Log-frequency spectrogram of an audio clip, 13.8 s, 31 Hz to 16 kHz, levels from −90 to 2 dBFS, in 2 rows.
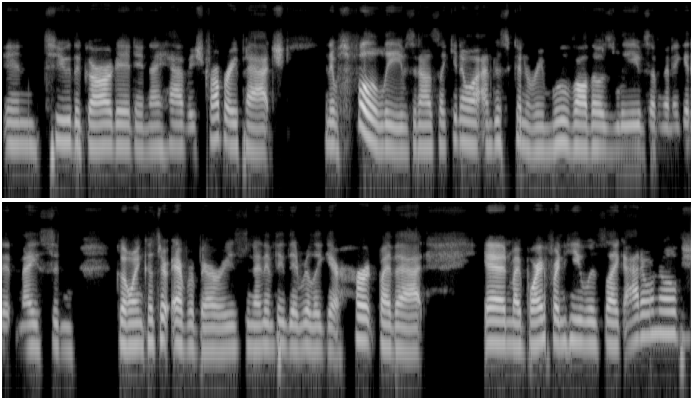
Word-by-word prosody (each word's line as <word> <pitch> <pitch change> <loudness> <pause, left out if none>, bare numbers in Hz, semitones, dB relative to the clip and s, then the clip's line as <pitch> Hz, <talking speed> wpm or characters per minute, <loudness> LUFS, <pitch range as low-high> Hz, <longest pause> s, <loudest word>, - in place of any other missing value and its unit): into 170 +2 -7
the 170 -1 -5
garden 160 0 +2
and 150 0 -9
I 155 0 -5
have 160 -2 -3
a 150 - -9
strawberry 180 0 0
patch 145 -3 0 0.4
and 170 - -10
it 170 - 0
was 150 - -7
full 195 - +7
of - - -4
leaves 150 -2 -4
and 160 - -8
I 155 - +1
was 155 +1 -5
like, 165 -1 -9
"You 195 - -8
know 180 -1 -1
what 170 - +1
I'm 160 - -2
just 180 0 -10
gonna 175 -5 -6
remove 155 +3 -5
all 155 -1 +5
those 155 -2 -4
leaves. 155 0 -7
I'm 155 - -6
going 150 0 -9
to 150 - -11
get 165 -1 -8
it 155 - -6
nice 160 +2 -3
and 150 -3 -10 0.5
going." 170 0 +3
'Cause 185 0 -4
they're 195 - 0
ever 165 -2 +5
berries 145 +1 -2
and 155 -1 -3
I - - -1
didn't 165 -1 -5
think 170 -2 -6
they 160 - -1
really 150 -1 -4
get 150 - -1
hurt 200 -2 +5
by 165 -2 +3
that. 145 -2 +2 0.6
And 180 -1 +8
my 165 - +3
boyfriend 180 +3 +4
he 190 -1 -2
was 175 -2 -5
like 170 -2 +2
"I 195 - +1
don't 230 +3 -2
know 245 0 +1
if - - -12
you - - -7
160 Hz, 270 wpm, -24 LUFS, 155-175 Hz, 0.6 s, And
